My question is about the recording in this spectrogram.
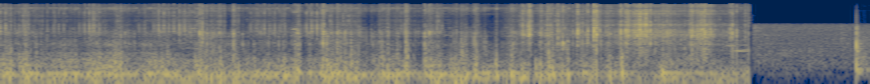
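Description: Open speedboat running at high speed: a loud, steady rush of engine, water and wind noise with knocks as the hull pounds over the water. It cuts off suddenly near the end.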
